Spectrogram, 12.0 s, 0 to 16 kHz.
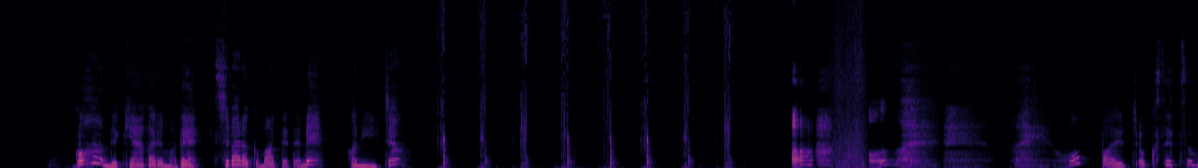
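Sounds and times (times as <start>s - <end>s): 
speech: 0.8s - 4.2s, 7.9s - 9.6s, 10.2s - 11.9s
kitchen knife chopping food on a cutting board: 4.4s - 7.4s
person letting out breathy gasps and sighs: 8.0s - 10.6s.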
